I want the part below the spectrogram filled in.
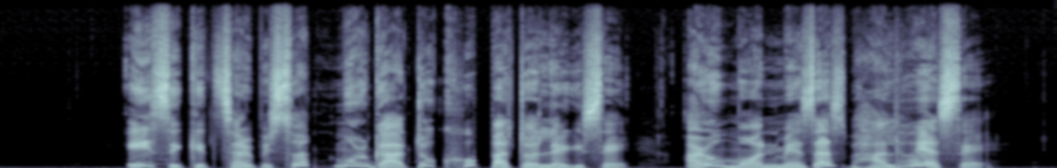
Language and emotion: Assamese, happy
